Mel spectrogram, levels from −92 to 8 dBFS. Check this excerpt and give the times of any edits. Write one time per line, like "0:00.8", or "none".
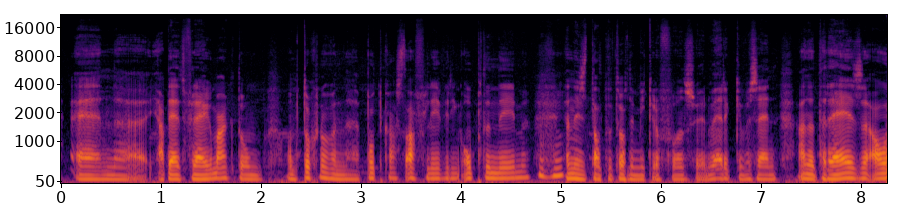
0:01.0
0:05.7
